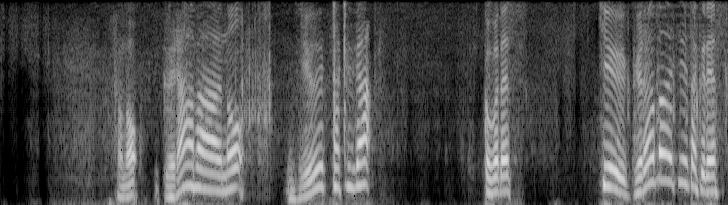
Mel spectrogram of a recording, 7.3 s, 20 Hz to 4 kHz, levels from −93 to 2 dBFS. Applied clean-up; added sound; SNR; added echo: neural mask model Resemble Enhance denoiser.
